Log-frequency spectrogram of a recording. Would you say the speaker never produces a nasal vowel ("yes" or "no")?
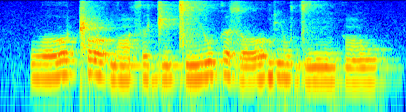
no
